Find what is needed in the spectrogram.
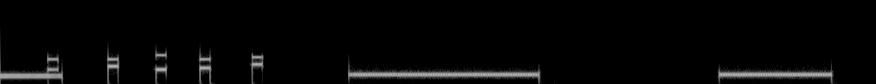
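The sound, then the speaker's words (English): A telephone number is dialed: a short steady dial tone, then five quick keypad tones at uneven intervals, followed by two long, steady, even tones separated by silence. “I'm dialing Nick's number right now.”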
